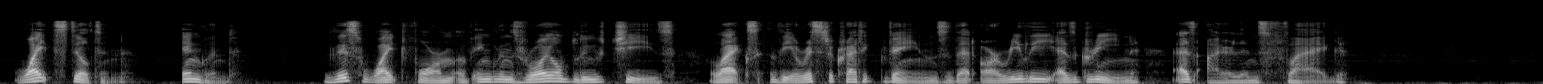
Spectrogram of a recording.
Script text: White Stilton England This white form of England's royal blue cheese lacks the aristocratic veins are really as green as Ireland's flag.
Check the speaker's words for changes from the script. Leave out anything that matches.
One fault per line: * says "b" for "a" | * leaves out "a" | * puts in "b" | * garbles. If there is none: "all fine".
* puts in "that"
